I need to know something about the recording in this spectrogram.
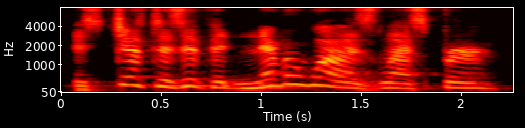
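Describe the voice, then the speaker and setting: Bitter doomed astronaut for a story reading, acted by a man: pitched up, piercing, needling, desperate. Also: lively intonation, normal speed, pushed and bright, full character voice. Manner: needling, insistent. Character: bitter dying male spaceman, jealous, mean, desperate, shouting. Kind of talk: dramatic audiobook character reading.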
